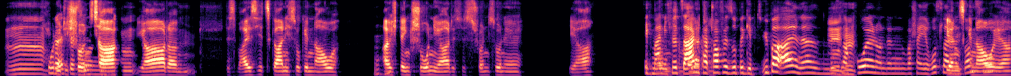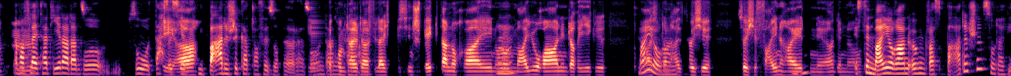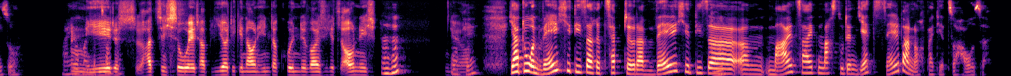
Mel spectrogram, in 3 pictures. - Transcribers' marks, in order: static; unintelligible speech; blowing; unintelligible speech; other background noise; tapping
- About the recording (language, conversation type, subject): German, podcast, Welche Mahlzeit bedeutet für dich Heimat, und warum?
